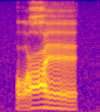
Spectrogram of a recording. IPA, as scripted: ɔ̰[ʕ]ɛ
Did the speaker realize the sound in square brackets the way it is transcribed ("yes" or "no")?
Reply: yes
